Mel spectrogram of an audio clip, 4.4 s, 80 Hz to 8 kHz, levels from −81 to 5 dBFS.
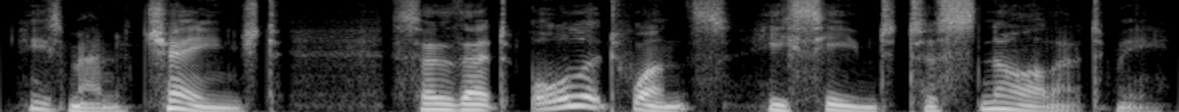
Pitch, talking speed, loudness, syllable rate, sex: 135 Hz, 175 wpm, -19 LUFS, 4.5 syllables/s, male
